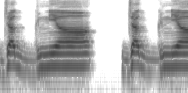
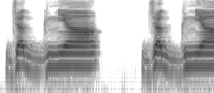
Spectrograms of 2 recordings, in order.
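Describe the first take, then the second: Both takes have the same delivery.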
